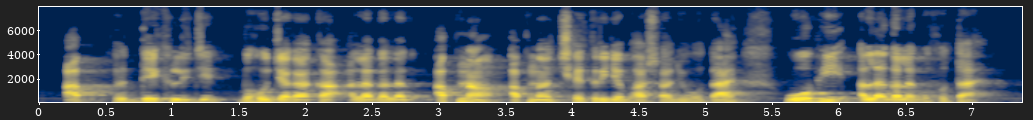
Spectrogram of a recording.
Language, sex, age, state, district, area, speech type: Hindi, male, 30-45, Bihar, Begusarai, rural, spontaneous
